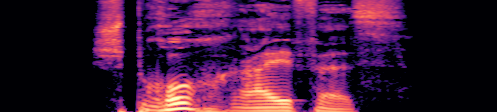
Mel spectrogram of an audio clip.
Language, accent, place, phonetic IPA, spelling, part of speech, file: German, Germany, Berlin, [ˈʃpʁʊxʁaɪ̯fəs], spruchreifes, adjective, De-spruchreifes.ogg
- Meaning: strong/mixed nominative/accusative neuter singular of spruchreif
